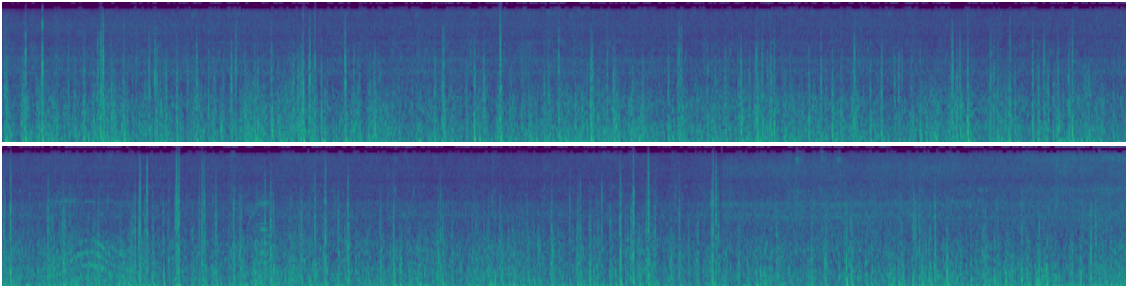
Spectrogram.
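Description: Moving train heard from inside a passenger car with open windows: a steady rumble of wheels on the rails with wind rushing in, and scattered clicks and knocks from the running gear.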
